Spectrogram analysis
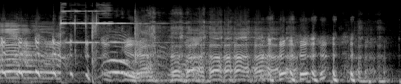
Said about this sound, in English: Oh, the bells of St. Mary.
